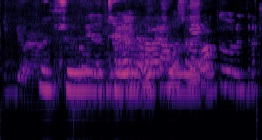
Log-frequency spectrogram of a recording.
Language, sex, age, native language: Icelandic, female, 50-59, Icelandic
